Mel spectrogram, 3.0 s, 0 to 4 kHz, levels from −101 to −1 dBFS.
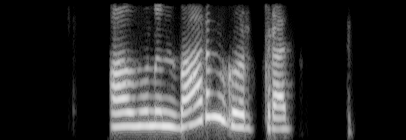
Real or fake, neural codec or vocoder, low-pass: fake; codec, 16 kHz, 2 kbps, X-Codec, HuBERT features, trained on general audio; 3.6 kHz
